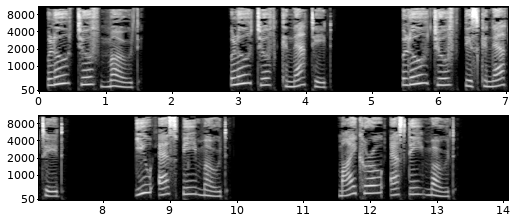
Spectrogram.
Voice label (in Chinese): 女声【英文】智能语音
